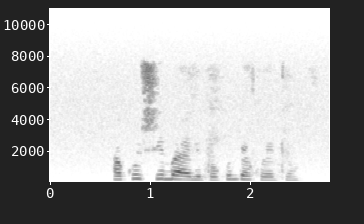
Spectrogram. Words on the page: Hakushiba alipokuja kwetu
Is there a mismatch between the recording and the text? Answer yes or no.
no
